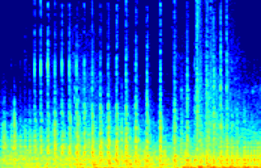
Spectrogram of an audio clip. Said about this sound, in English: Through that howling wind, we hear something else, a crunching thud.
